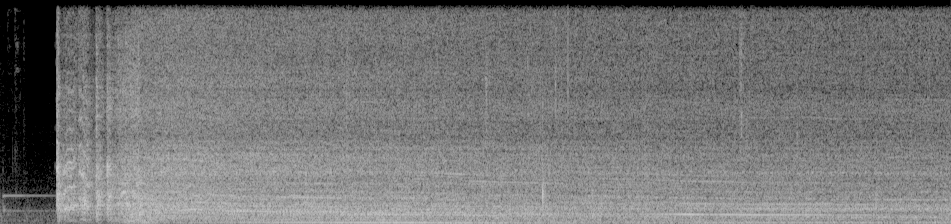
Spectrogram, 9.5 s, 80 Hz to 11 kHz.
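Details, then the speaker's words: 1999 Ford Ranger XLT V6 after replacing the fuel pump assembly for an intermittently failing pump, battery a bit low after weeks unused: a brief crank, then it catches instantly into a steady, even idle; normal start. "she lives to drive another day cranks right up"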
